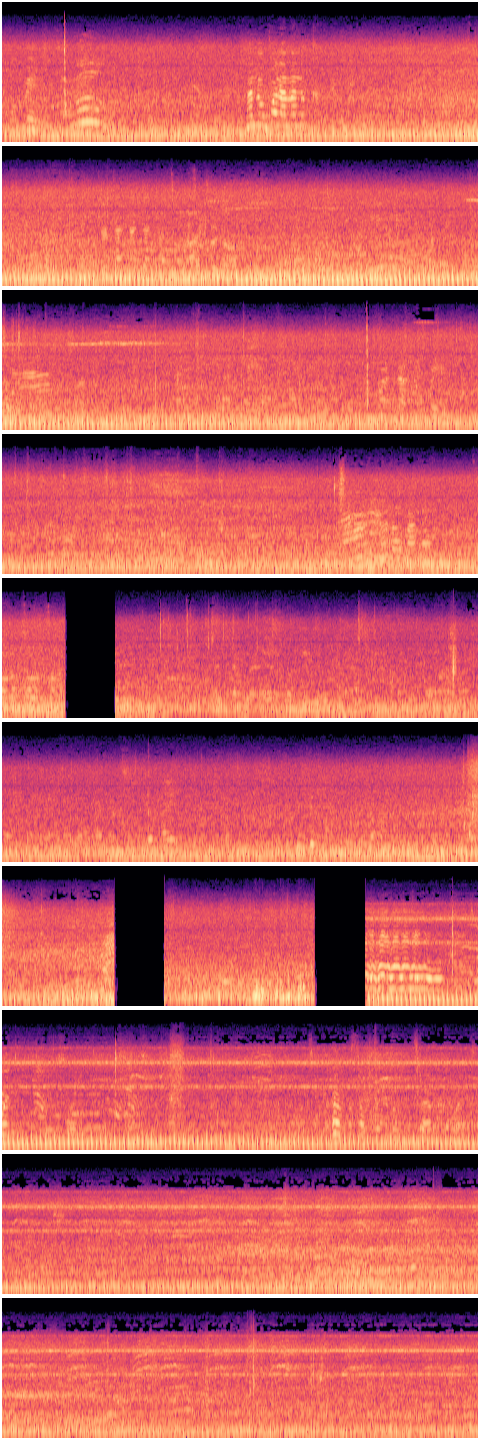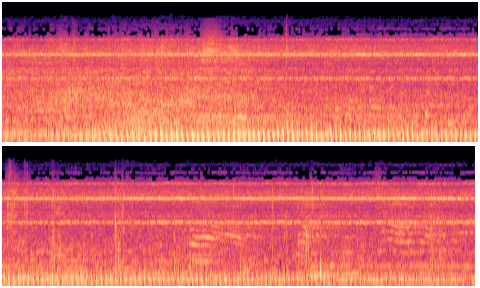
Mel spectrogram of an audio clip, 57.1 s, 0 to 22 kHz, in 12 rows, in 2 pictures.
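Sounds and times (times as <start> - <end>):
monkey calls and squeaks: 32.2 - 48.6, 49.6 - 57.0
high-pitched drone: 32.2 - 57.0
short squeaky call: 51.1 - 57.0.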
